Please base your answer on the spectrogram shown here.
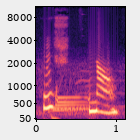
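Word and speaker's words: H₀: The null hypothesis, pronounced as H null, states that the mean reduction of drug B is less than or equal to drug A.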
